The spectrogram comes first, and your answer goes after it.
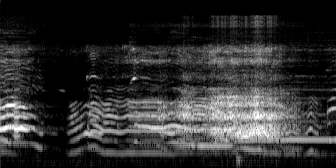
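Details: Wolves howling together: several overlapping tonal, harmonic-rich voices slide up and down in pitch, with a short dip near half a second, then merge into a dense, rough chorus before a single clear note holds at the end.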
